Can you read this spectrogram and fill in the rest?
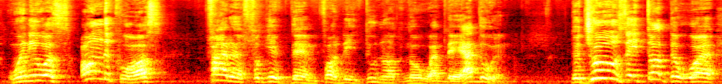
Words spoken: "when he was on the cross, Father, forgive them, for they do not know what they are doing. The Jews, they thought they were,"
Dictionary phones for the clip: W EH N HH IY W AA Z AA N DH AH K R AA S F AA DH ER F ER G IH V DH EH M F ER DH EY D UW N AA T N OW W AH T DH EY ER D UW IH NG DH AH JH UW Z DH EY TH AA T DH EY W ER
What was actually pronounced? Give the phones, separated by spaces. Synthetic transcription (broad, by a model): W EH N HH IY W AA Z AA N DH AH K R AA S F AA DH ER F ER G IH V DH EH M F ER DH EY D UW N AA T N OW W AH T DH EY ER D UW IH NG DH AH JH UW Z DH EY T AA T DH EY W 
